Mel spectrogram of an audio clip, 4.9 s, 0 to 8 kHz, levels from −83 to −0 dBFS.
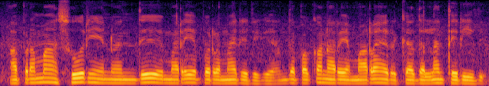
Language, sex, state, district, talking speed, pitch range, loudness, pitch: Tamil, male, Tamil Nadu, Kanyakumari, 160 wpm, 115-130 Hz, -14 LUFS, 120 Hz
